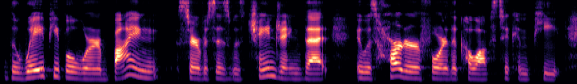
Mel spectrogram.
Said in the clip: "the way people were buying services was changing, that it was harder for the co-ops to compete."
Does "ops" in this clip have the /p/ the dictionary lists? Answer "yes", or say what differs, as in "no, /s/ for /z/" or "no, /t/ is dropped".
yes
